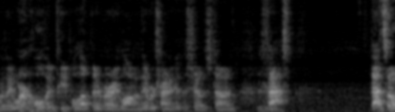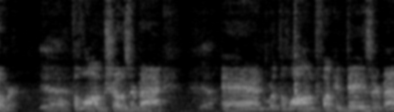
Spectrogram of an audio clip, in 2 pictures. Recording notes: Unfortunately there was a technical issue with the video and it did not get recorded properly. This isn't a good audio capture.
